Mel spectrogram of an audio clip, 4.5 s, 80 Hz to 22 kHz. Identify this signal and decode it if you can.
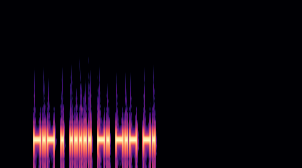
Morse code, heard as a keyed tone, about 36 wpm, 700 Hz. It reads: KE5NKN
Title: USA Call Signs - 6 Characters - Repeated 3x - 35wpm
